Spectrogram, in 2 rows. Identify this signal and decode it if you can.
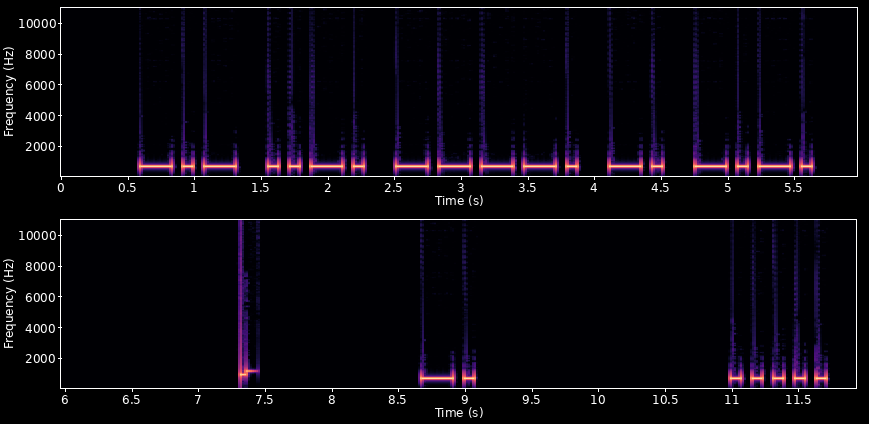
Morse code, heard as a keyed tone, about 15 wpm, spaced as for 10 wpm, 700 Hz. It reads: KF9NC N5
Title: USA Call Signs - 5 Characters - 8x Character Spacing - 15wpm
